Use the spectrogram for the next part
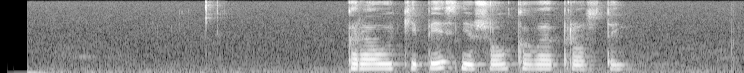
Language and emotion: Russian, neutral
